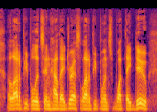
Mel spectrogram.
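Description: Speaking with a Southern US accent at a very fast pace, a man at medium pitch comes through on a very clean recording with a silent background. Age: 30s. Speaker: podcast host. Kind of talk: casual chat.

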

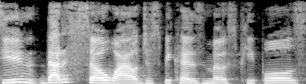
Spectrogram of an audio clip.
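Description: In a bright, sharp tone, a woman with an American accent is heard on a very clean recording with a silent background. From US South. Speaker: podcast host. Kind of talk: casual chat.

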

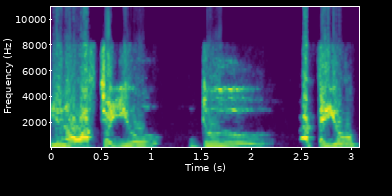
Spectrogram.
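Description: The voice is female. It has a somewhat breathy sound. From Puerto Rico. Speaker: language teacher. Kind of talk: interview conversation. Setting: remote call.

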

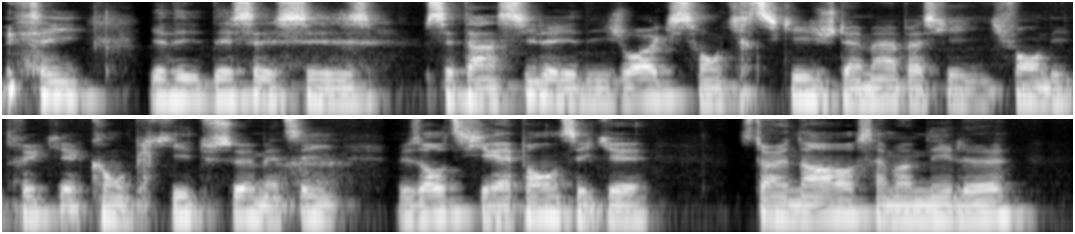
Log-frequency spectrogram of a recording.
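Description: A man with a fairly low, somewhat breathy voice speaks at a moderate pace in a monotone, flat intonation, in a very clean recording with a silent background. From Quebec City. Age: 20s. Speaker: university soccer player. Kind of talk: casual chat.

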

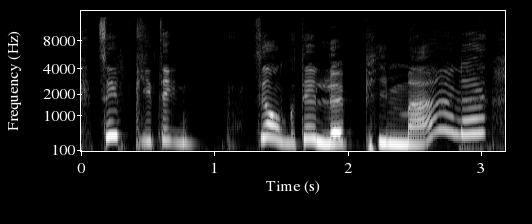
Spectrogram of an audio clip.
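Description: The sound is close and dry, without echo. A woman is the speaker. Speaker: college radio co-host. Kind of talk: casual chat. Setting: radio studio.

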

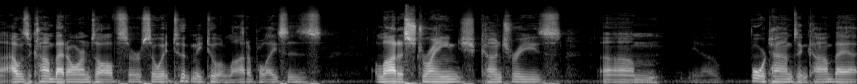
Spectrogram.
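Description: Speaking in a Southern US accent, a man with a medium pitch talks at a moderate pace in a monotone, flat intonation, with big swings in loudness. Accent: Southern US (Georgia). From US South, Georgia (Lawrenceville, near Atlanta). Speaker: school superintendent, army retiree. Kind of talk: interview. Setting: studio.

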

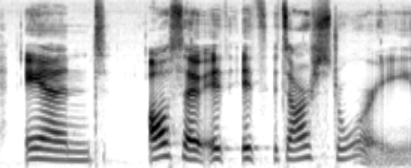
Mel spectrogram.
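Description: On a very clean recording with a silent background, a woman with a Texas accent speaks with ordinary pitch variation. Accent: Southern US (Texas). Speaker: Bible teacher and writer. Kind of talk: casual interview about faith.

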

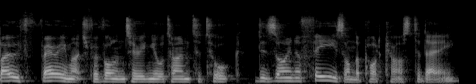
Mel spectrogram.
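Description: Against a quiet background, a plain, everyday voice speaks at a moderate pace with fairly even intonation. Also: man. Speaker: podcast host. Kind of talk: scripted intro and moderated interview.

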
